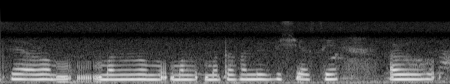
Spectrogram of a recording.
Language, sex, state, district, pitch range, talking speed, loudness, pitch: Nagamese, female, Nagaland, Kohima, 225-235 Hz, 65 wpm, -13 LUFS, 230 Hz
